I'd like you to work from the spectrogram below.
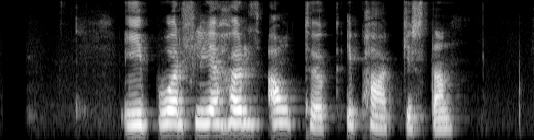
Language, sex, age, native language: Icelandic, female, 40-49, Icelandic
